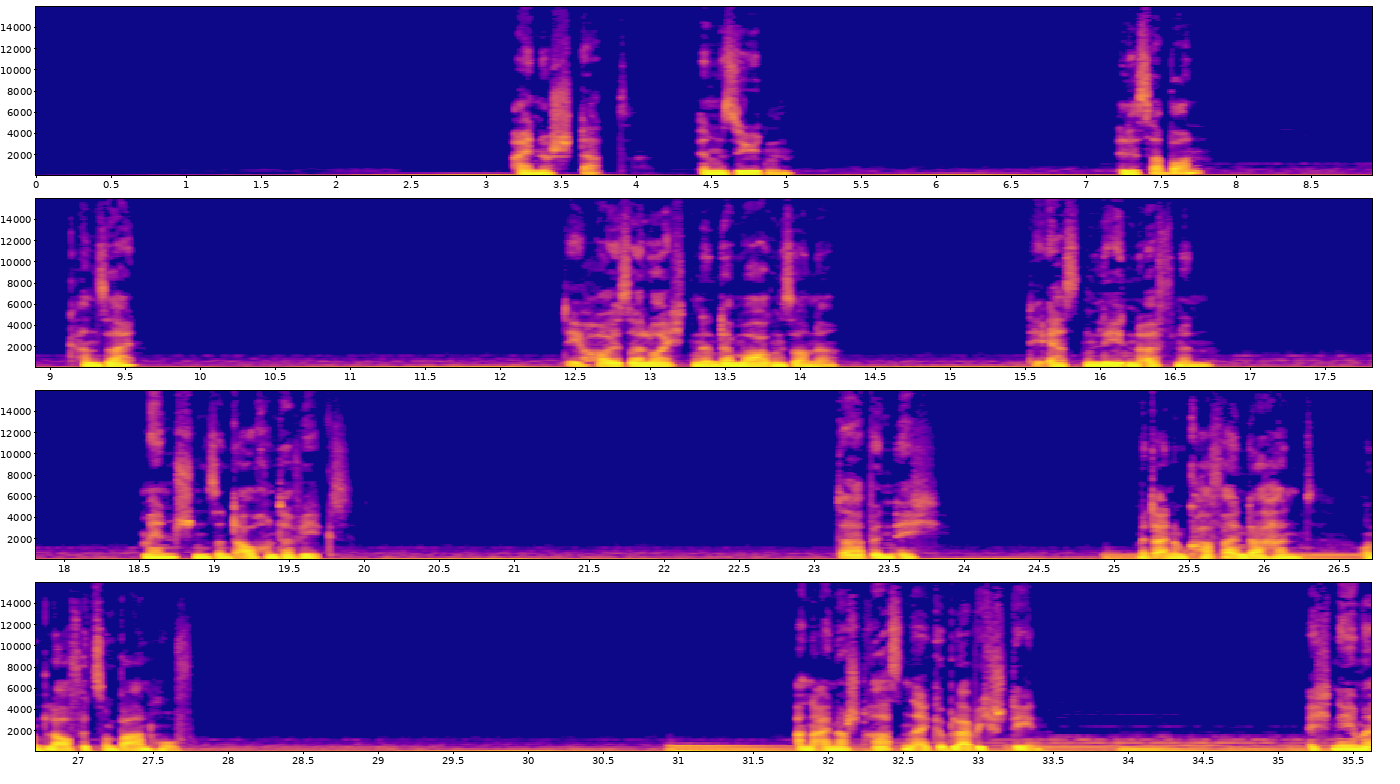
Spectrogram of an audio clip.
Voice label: narrativ Aufbruch; Demo Hörbuch: 1. "Die Mondspielerin" von Nina George, 2. "Alte Meister" von Thomas Bernhar

